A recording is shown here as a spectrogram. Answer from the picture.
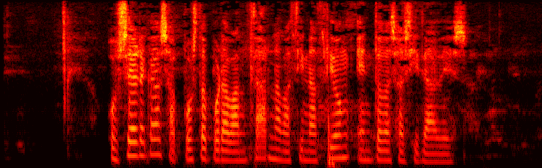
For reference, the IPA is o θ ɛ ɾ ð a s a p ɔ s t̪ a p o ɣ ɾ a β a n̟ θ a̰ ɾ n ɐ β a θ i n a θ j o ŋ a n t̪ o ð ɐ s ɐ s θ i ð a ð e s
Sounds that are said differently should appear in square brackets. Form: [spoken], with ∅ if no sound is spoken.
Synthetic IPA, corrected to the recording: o [s] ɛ ɾ [ɣ] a s a p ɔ s t̪ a p o [∅] ɾ a β a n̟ θ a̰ ɾ n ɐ β a θ i n a θ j o ŋ [e] n t̪ o ð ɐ s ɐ s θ i ð a ð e s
